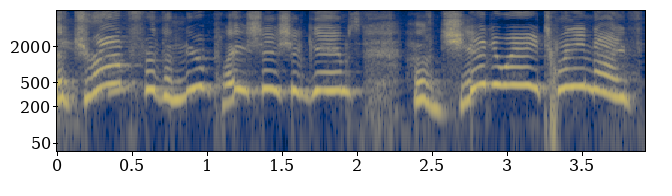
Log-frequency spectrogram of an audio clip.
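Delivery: very high-pitched cartoon character voice. Announcing the weekly game pick in a Mickey impression voice. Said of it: "You thought this voice was over?".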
